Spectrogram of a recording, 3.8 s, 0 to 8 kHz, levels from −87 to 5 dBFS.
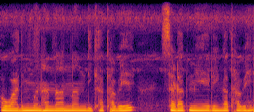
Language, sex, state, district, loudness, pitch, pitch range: Chhattisgarhi, male, Chhattisgarh, Rajnandgaon, -15 LUFS, 145 Hz, 145-150 Hz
